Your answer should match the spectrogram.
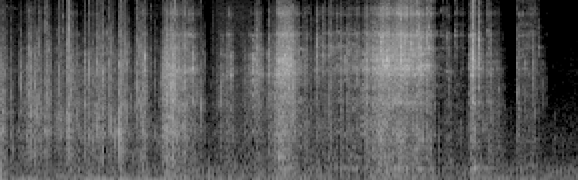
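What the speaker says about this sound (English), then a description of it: "We're just mounting these keycaps." Keycaps are pressed onto a keyboard one after another, giving close plasticky clacks, rattles and crinkly handling noises in uneven bursts that end in a short quiet tail.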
